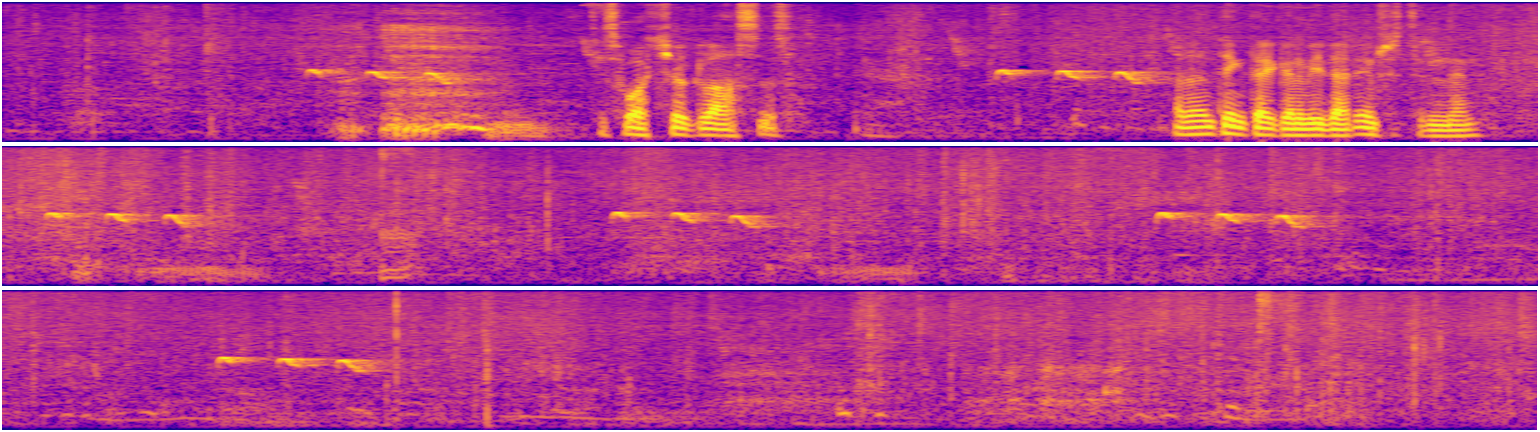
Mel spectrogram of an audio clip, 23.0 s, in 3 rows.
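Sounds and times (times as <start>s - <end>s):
faint rustling: 0.0s - 23.0s
bird calling falling notes: 7.8s - 8.8s, 10.7s - 11.6s, 13.2s - 14.4s, 16.4s - 17.4s.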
